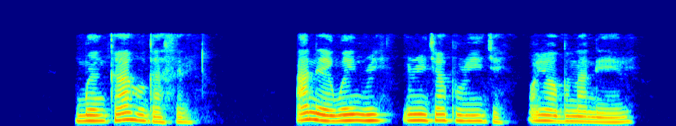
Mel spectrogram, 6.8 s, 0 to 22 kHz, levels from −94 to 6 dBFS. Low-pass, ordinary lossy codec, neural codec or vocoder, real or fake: 7.2 kHz; none; none; real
